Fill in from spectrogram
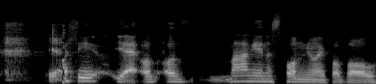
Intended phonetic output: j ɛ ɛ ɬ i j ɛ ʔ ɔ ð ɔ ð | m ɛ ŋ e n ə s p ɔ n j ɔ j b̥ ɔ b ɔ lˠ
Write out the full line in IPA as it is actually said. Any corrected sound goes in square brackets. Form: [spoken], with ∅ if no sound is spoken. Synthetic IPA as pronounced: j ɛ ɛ ɬ i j ɛ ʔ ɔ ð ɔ ð | m [a] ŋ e n ə s p ɔ n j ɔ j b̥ ɔ b ɔ lˠ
